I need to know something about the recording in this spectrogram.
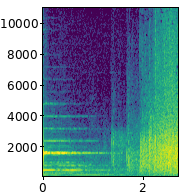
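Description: An orchestra holds a final chord that rings out and fades.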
